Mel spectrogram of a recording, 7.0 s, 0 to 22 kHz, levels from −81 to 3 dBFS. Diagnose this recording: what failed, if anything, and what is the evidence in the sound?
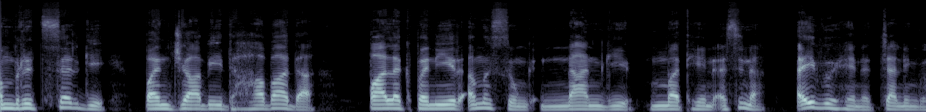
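Network loss patched by the codec: lost packets rebuilt from error correction. Around 1.23 to 1.61 s, and briefly at 5.57 s, the speech turns rough and noisy without any gap, since the decoder played the low-bitrate copies carried in the following packets.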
